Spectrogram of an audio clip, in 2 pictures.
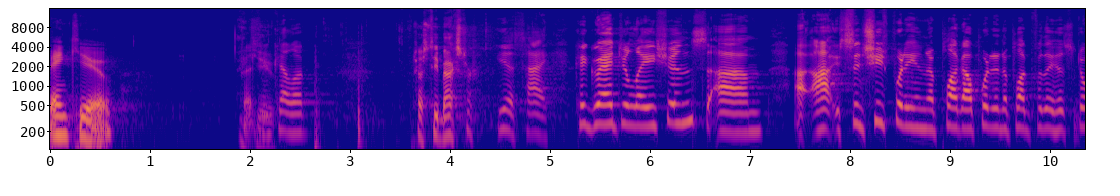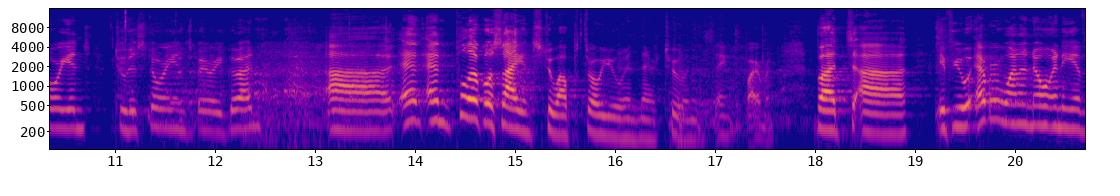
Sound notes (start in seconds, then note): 11.5 audience laughing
